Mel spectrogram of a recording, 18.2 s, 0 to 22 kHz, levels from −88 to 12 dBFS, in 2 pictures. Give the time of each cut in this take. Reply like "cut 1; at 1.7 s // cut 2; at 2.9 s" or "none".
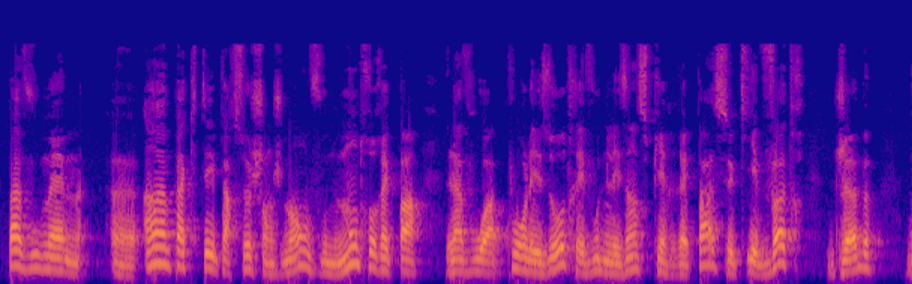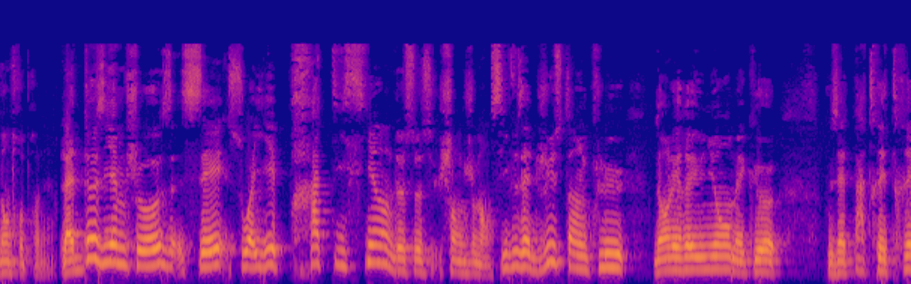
none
